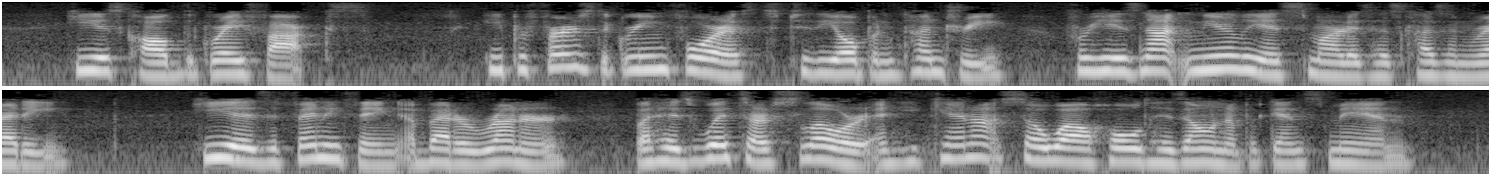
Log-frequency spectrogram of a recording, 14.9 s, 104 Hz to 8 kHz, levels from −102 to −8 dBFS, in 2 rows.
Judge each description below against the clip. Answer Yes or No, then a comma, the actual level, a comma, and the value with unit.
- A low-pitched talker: No, high, 195 Hz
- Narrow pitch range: No, average, 4.3 semitones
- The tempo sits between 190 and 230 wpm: Yes, average, 195 wpm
